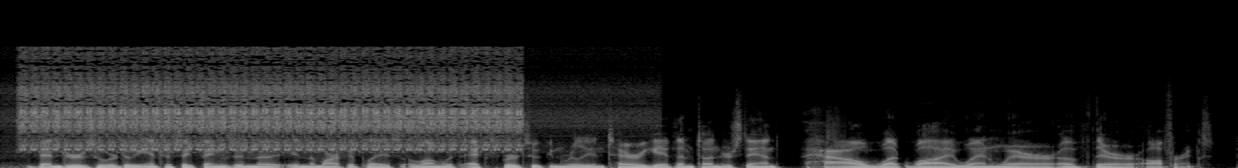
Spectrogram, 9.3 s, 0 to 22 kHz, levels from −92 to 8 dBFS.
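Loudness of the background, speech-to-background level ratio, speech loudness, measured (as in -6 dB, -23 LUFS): -33.5 LUFS, 5.0 dB, -28.5 LUFS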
